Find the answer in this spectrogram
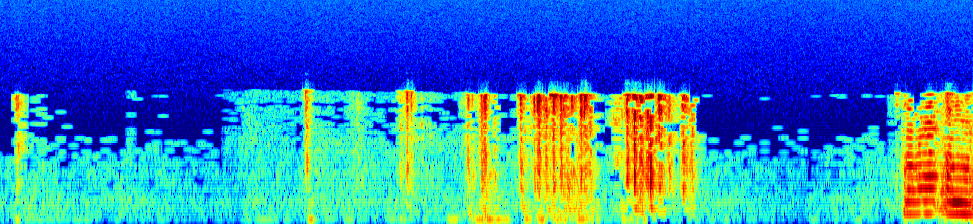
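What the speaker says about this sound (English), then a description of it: "We're going to type in August visit." Computer keys are tapped in scattered bursts, soft single clicks at first building into quicker flurries of typing, with a denser clatter at the end; no talk is heard.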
